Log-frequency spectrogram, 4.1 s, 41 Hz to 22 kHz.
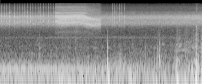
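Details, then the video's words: Cassin's periodical cicada of Brood IV in Shawnee Mission Park, Kansas, June 5, 2015, tymbal exposed by a defective wing; pulsing high buzz bursting into a loud sustained drone, then choppy buzzing with scattered clicks. "Magicicada cassini tymbal vibration (periodical cicada)"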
